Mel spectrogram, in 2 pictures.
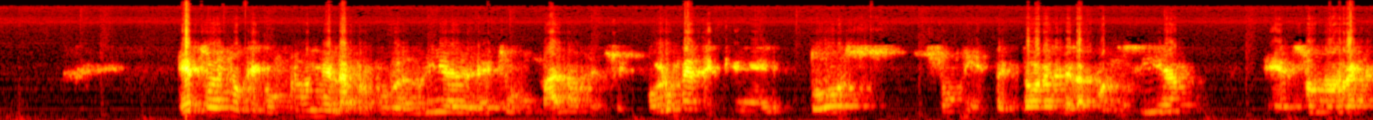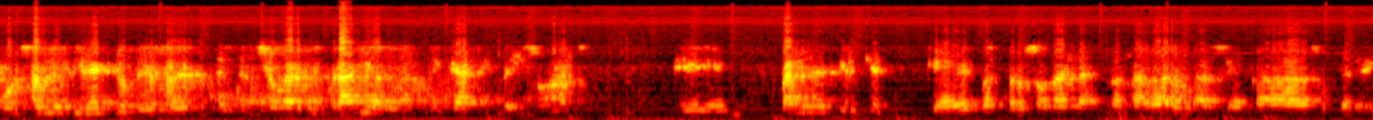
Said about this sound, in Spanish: te, te estás alejando del teléfono o se te está cayendo el micrófono? Eh, creo que es la señal.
